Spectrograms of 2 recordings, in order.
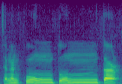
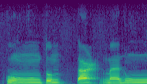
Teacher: Perbedaannya kalau nun sukun dengan ta dibaca ikhfa, kalau mim sukun bertemu dengan ta dibaca idhar syafawi, dibaca jelas, jangan didengungkan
